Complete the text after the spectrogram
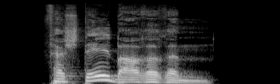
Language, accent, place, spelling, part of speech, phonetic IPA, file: German, Germany, Berlin, verstellbarerem, adjective, [fɛɐ̯ˈʃtɛlbaːʁəʁəm], De-verstellbarerem.ogg
- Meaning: strong dative masculine/neuter singular comparative degree of verstellbar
